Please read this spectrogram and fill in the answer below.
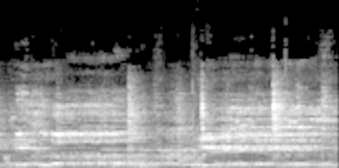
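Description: A young man singing into a microphone over instrumental accompaniment, in slow, long-held notes.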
